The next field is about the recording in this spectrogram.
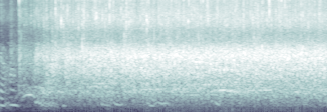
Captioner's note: audience cheering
